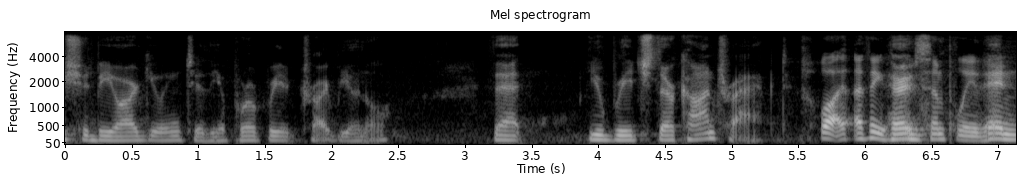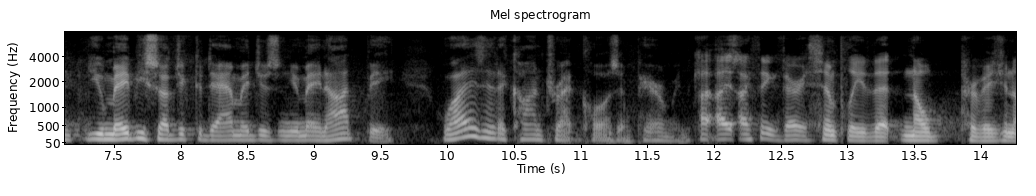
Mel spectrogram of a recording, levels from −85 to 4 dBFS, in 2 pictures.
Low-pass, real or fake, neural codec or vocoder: 7.2 kHz; fake; codec, 16 kHz, 2 kbps, X-Codec, HuBERT features, trained on LibriSpeech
